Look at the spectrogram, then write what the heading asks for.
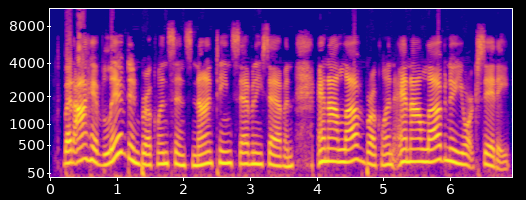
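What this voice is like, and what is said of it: Texan Southern accent. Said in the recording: “maybe you can tell by my accent, but I'm not from Brooklyn... I came up here from Texas”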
